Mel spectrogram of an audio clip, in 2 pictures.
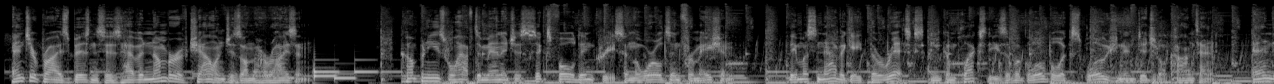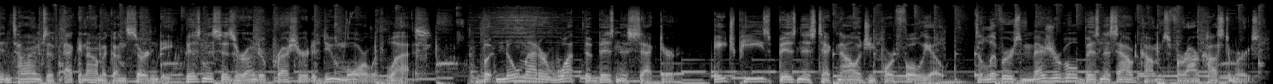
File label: US narration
